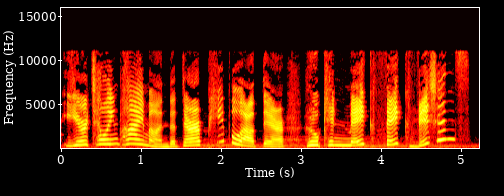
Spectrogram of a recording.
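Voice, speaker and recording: Super high bubbly little game sprite, calls herself by name, bright and slow. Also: female voice, huge pitch swings, faint music behind, full character voice. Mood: curious chirpy. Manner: talks about herself in third person, bubbly. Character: tiny floating female companion creature, excitable. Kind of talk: video game voice acting.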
